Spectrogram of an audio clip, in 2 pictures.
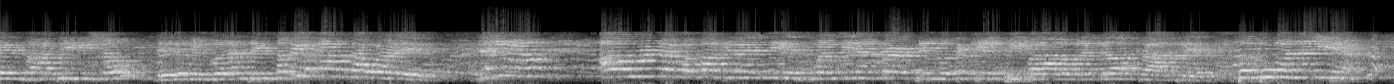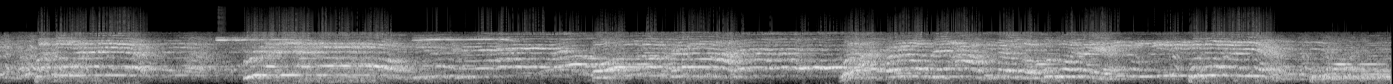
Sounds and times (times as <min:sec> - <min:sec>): Speech: 0:00.0 - 0:13.7, 0:14.3 - 0:15.6, 0:16.4 - 0:18.2, 0:19.8 - 0:21.4, 0:22.4 - 0:27.6.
